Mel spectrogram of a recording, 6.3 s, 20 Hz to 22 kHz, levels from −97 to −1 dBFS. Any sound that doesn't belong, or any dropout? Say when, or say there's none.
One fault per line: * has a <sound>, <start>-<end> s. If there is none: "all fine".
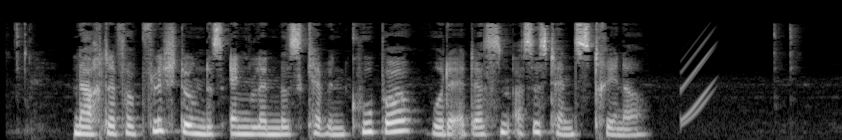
* has a chirp, 5.1-5.4 s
